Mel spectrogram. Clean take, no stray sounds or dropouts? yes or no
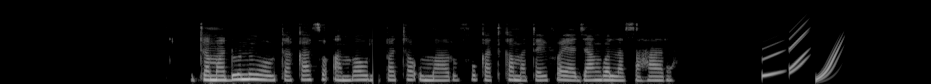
no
